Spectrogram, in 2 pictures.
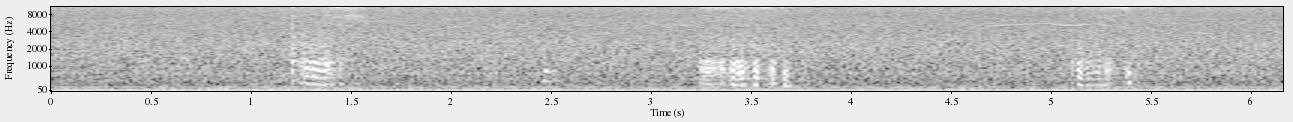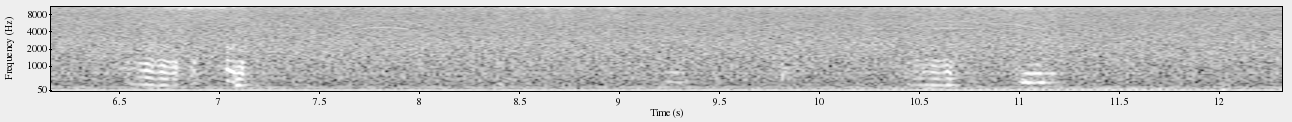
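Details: Sleeping rabbit snoring in soft "poo, poo, poo" puffs: brief squeaky nasal chirps, some rising and doubled, recurring every one to two seconds with longer pauses, above a constant low hum indoors.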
